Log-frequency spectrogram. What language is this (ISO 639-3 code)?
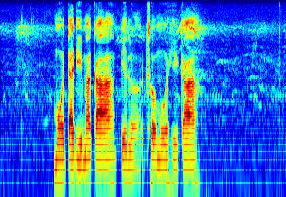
sot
